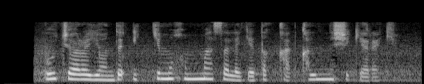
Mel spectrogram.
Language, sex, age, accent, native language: Uzbek, female, under 19, Toshkent shahri, Uzbek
